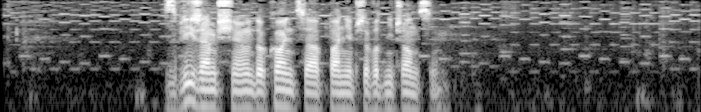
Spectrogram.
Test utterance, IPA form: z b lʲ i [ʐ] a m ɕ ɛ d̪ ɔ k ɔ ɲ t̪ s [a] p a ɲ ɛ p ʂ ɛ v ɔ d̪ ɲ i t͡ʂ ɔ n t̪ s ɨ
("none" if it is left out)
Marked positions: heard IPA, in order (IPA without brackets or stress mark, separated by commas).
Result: ʐ, a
